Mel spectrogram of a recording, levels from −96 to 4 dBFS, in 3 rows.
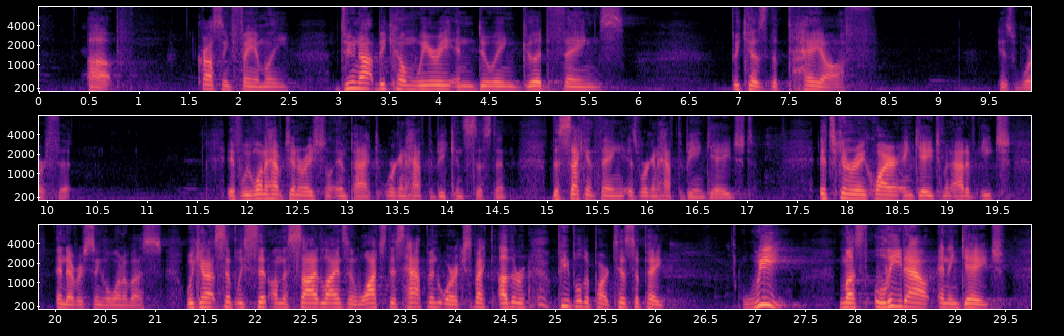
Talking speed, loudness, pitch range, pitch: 160 wpm, -30 LUFS, 120-155 Hz, 135 Hz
